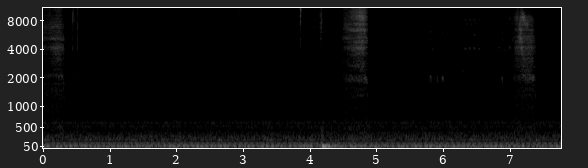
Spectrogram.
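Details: Harsh wheezing hisses, three spaced bursts plus faint clicks, come from three tiny wild barn owl nestlings begging while their mother feeds them in a monitored nest box, above a low steady hum.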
